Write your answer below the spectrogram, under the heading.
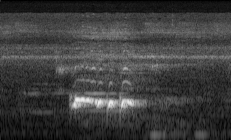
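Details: A single brief zebra dove phrase from a local bird, used as a decoy to lure wild doves: a fast bubbling, stuttering coo followed by two faint deep hoots.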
